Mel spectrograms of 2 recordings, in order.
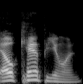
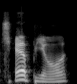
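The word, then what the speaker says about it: El Campeón: You gotta say it right. El Campeon. It's not champion.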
